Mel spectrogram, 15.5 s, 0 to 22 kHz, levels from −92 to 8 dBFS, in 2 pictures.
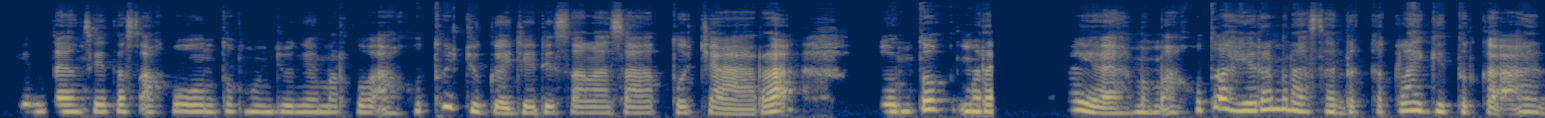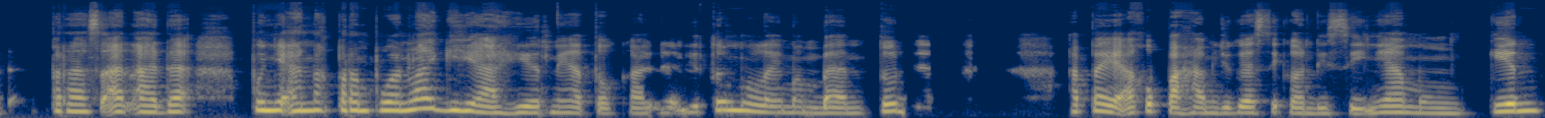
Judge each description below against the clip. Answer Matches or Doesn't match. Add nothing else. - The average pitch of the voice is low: Doesn't match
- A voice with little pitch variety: Doesn't match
